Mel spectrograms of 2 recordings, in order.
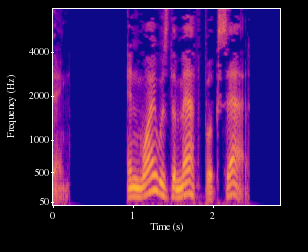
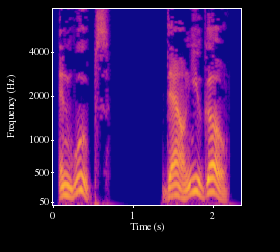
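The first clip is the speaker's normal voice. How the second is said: normal talking voice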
